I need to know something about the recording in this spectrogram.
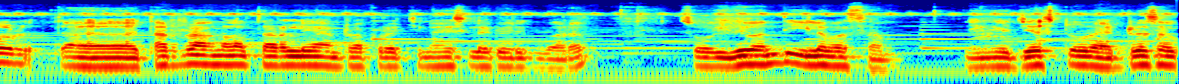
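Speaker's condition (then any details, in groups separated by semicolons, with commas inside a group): No condition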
